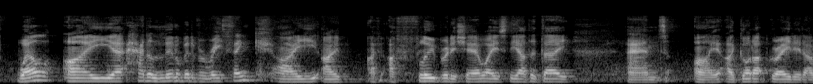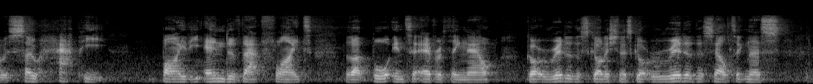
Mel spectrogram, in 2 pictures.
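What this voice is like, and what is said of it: Fake English accent. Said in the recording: “Your English passport's finally come through then ... Stop putting on that fake accent.”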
